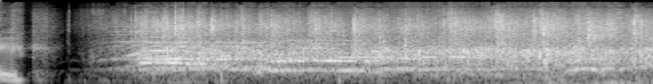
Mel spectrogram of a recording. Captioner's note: cheers and applause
